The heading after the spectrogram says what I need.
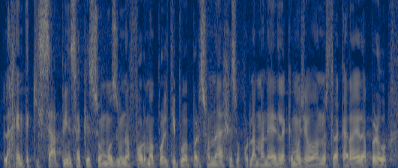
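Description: A man's voice: lowish voice, fairly even intonation, racing. A man, a guest actor on a talk show, speaking thoughtfully. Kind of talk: casual chat.

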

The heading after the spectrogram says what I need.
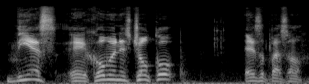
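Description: A man's voice: on the high side, lively intonation, takes it slowly, bright, forceful tone, no echo. A man co-hosting a radio sports comedy show, telling stories with emphatic repetition, recorded on a studio mic. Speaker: co-host. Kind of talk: casual radio show chat.

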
